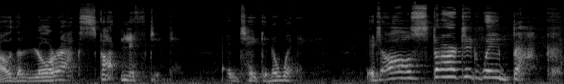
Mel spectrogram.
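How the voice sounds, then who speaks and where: In a nasal, put-on character voice, the speaker makes very wide pitch swings. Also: woman, fairly high pitch for a woman, fairly slow pace. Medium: read story. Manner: whispery, grunting.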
